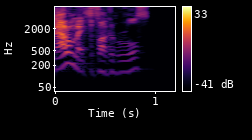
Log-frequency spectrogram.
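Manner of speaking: ordinary talk, nothing marked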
